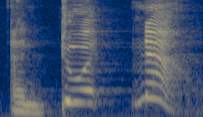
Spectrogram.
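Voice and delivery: high, firm order; ordering mama. Acted. Mama ordering her son to return the bones, high and firm. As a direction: command him to go right now. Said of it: "ordered Mama".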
